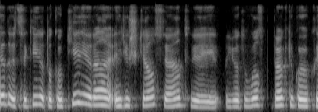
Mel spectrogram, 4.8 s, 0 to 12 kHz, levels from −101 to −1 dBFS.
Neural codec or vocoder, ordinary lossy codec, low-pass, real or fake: autoencoder, 22.05 kHz, a latent of 192 numbers a frame, VITS, trained on one speaker; Opus, 32 kbps; 9.9 kHz; fake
